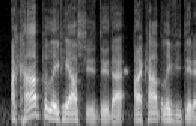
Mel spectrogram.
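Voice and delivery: laughing hard, words broken up by laughter. Retelling what someone said in the bar later: imitating someone laughing while talking. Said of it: "just pissing himself laughing".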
